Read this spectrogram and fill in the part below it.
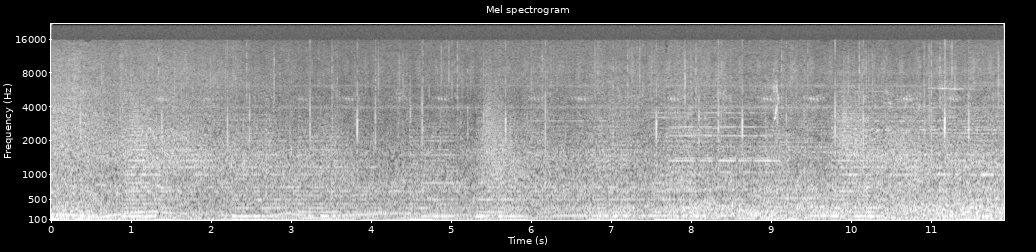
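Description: Footsteps run quickly over pavement.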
